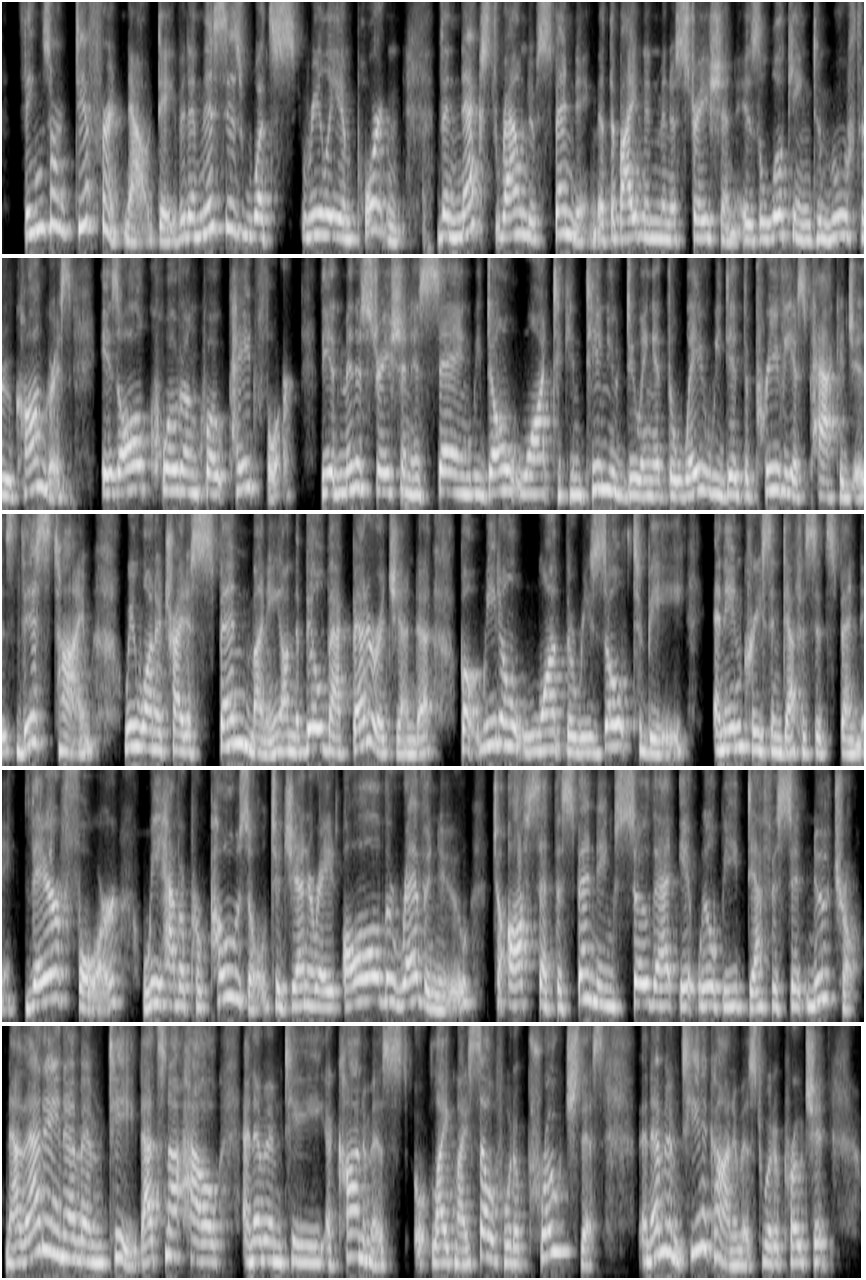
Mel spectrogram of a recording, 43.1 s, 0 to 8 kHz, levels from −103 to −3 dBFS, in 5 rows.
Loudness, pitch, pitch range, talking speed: -22 LUFS, 215 Hz, 195-250 Hz, 165 wpm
